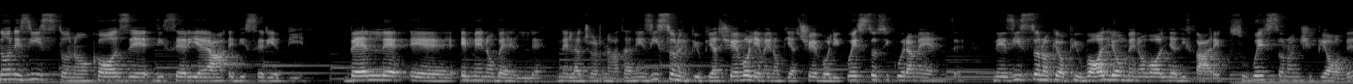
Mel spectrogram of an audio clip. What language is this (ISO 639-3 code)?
ita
